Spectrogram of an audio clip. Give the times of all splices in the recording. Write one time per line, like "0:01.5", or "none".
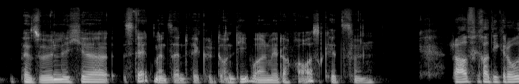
none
